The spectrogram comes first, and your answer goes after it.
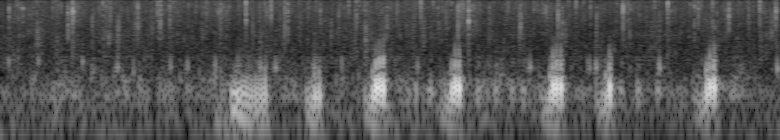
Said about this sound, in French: Elles s'installent deux fois plus, oui, deux fois plus, là où du son de récif sain est diffusé. Et voilà à quoi ça ressemble.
